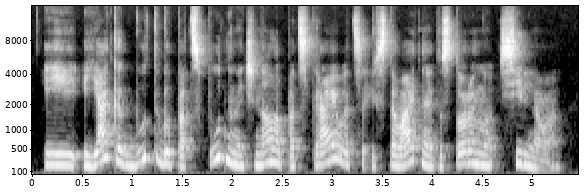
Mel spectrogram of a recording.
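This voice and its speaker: Hardly pausing at all, a woman at medium pitch keeps a moderate pace and lively intonation on a very clean recording with a silent background. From Tuva, Russia. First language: Tuvan (speaking Russian). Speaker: podcast host. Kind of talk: casual chat. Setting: at a friend's home.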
